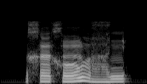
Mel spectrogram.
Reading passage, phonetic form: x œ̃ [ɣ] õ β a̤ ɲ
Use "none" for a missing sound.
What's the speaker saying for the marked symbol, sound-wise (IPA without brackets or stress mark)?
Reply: x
